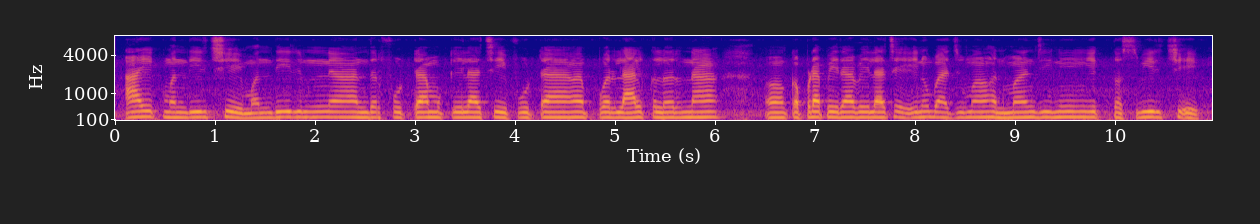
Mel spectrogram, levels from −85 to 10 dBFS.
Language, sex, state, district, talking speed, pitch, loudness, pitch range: Gujarati, female, Gujarat, Valsad, 130 wpm, 180 Hz, -15 LUFS, 175-185 Hz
